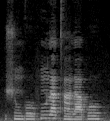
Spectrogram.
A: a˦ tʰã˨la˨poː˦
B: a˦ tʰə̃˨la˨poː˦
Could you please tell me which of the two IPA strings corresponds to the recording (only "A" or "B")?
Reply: A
